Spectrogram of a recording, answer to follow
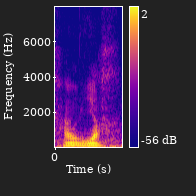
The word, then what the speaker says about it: Palya: And there we go, Palya, pronounced Palya, meaning hello, goodbye, thank you and welcome.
